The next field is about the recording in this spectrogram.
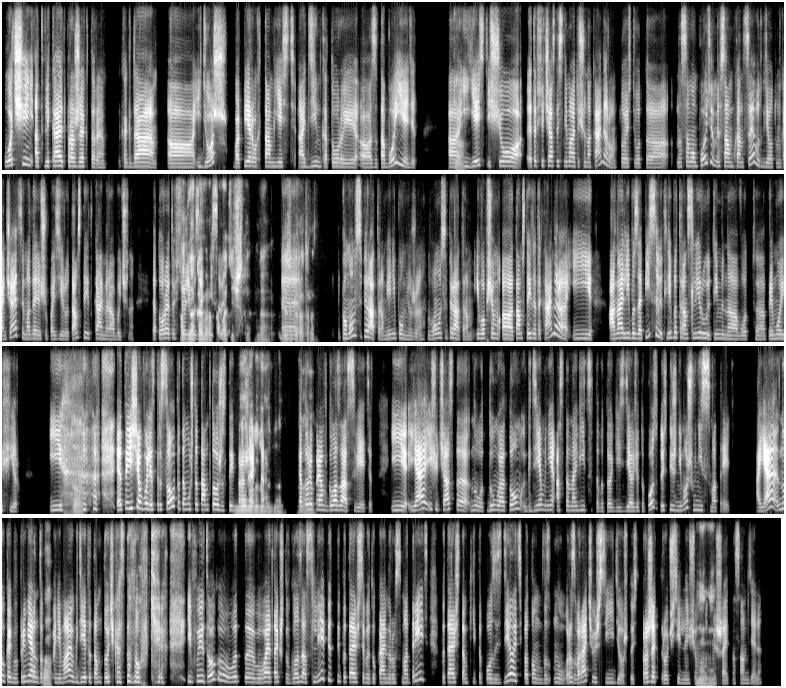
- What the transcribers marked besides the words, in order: chuckle; laughing while speaking: "остановки"
- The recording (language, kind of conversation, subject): Russian, podcast, Как справиться с волнением перед выступлением?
